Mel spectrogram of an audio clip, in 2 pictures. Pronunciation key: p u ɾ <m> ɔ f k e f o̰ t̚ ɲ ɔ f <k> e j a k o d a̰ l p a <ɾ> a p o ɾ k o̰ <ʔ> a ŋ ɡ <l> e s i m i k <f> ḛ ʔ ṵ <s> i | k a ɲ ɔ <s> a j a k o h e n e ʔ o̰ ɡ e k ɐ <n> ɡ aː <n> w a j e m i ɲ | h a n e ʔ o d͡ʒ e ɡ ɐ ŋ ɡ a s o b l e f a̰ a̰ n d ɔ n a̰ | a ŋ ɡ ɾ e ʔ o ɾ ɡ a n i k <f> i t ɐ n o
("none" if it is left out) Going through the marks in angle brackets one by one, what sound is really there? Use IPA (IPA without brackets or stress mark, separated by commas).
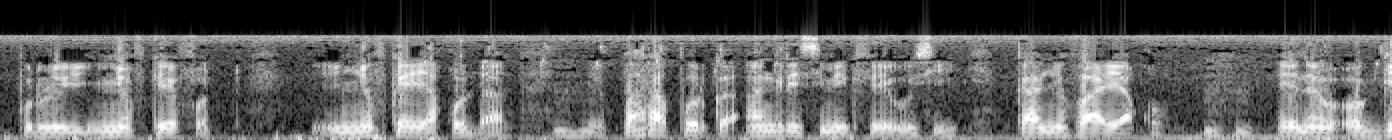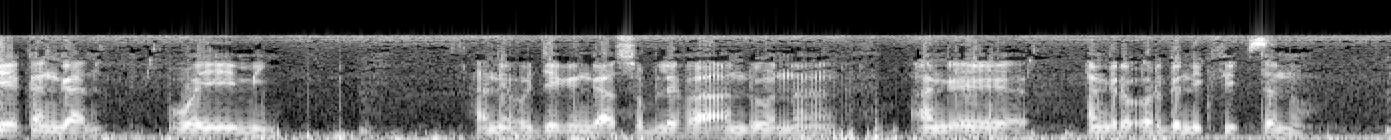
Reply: ɲ, k, ɾ, ʔ, ɾ, f, s, f, ŋ, n, f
